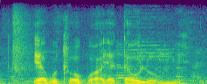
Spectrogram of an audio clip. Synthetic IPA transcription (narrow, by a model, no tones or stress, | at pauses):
jaɓut͡ɬʰɔk̬ʼwa̰jatʼawulɔm̩ːmɛ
